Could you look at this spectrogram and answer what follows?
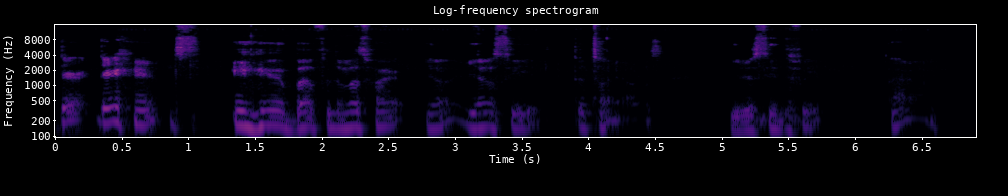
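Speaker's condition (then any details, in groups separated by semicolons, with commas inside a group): Cerebral palsy; since birth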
